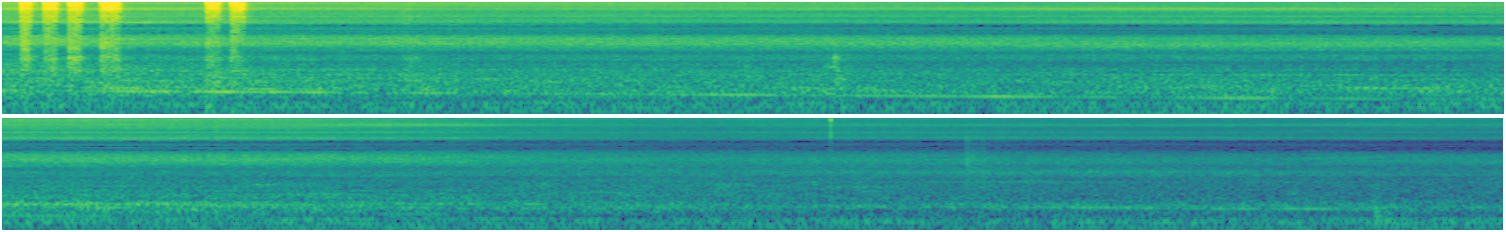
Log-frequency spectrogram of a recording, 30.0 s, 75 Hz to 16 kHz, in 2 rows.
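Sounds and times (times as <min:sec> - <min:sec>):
mitre saw running: 0:00.0 - 0:03.1.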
